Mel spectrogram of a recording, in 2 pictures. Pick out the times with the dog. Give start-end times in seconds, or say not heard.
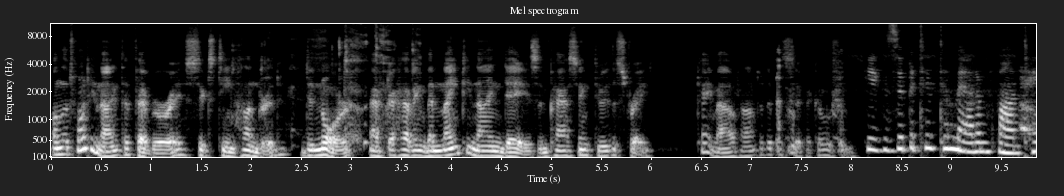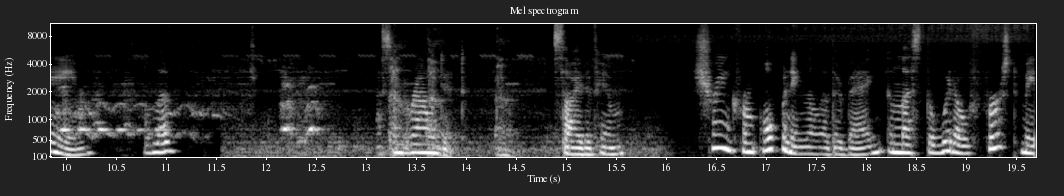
8.9-12.7.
